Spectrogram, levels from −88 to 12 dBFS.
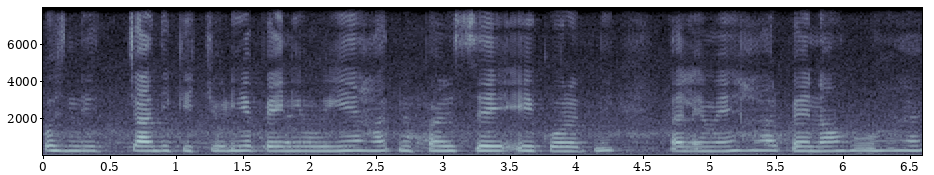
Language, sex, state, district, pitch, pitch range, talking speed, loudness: Hindi, female, Uttar Pradesh, Muzaffarnagar, 255 Hz, 245-260 Hz, 180 wpm, -23 LUFS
